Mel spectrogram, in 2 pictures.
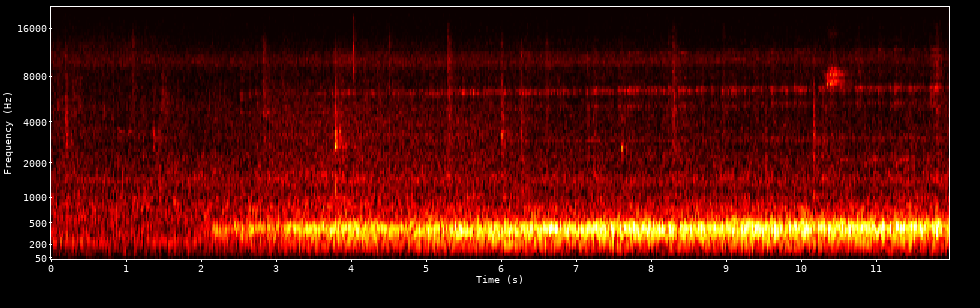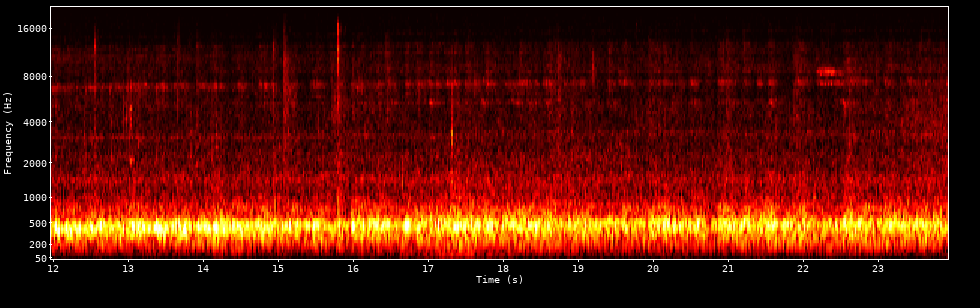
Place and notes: from/behind window, Mladinska, Maribor, Slovenia - soft rain, cafetiera
3 March 2014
